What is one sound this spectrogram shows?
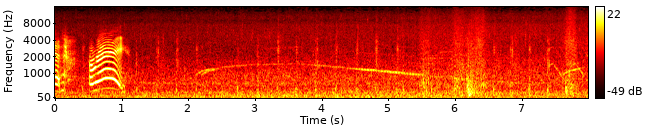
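Footsteps run quickly over wet concrete.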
